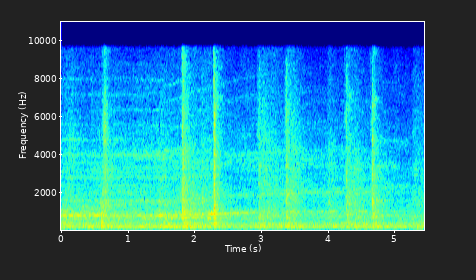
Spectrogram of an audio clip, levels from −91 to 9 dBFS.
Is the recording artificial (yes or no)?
no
